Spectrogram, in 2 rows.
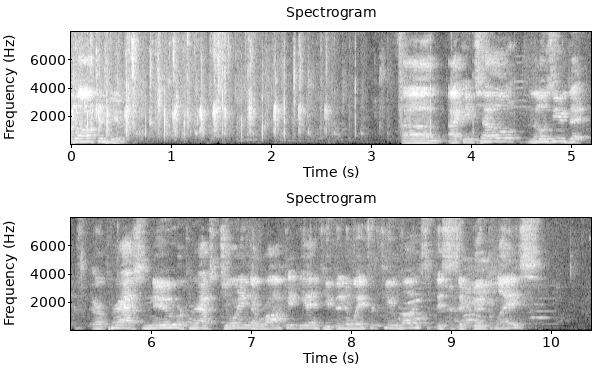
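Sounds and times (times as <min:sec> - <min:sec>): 
speech: 0:00.0 - 0:00.7, 0:03.3 - 0:10.0
applause for newcomers at a church picnic: 0:00.0 - 0:04.1.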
